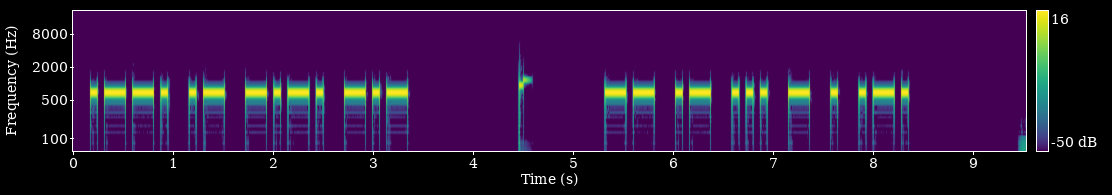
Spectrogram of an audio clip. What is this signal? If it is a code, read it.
Morse code, heard as a keyed tone, about 17 wpm, 700 Hz. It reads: PACK MASTER
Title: Sentences from Top 1300 Words - New Word Drill - 17wpm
